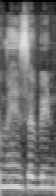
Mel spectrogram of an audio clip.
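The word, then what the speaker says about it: মেহজাবীন: Well like সবাই তো মেহজাবিন বলে, তো এটার উচ্চারণটা আসলে একদমই অন্যরকম। ইটস মেহজাবি। মেহজাবি? হ্যাঁ, এন বা ন, আচ্ছা, এটা কিন্তু সাইলেন্ট।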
